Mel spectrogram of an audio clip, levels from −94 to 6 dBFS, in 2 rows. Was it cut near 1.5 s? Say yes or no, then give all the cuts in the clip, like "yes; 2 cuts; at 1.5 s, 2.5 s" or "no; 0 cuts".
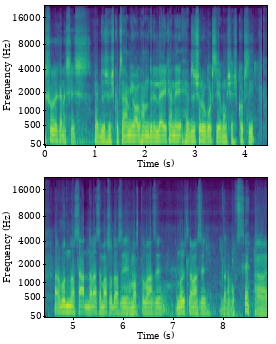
no; 1 cut; at 4.3 s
